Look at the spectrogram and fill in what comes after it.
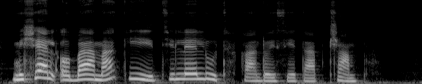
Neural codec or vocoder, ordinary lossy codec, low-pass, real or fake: none; none; none; real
